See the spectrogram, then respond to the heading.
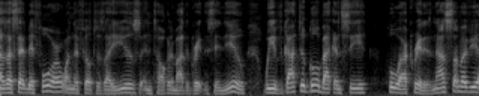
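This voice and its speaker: A man's voice: medium pitch, a little mellow. A man giving an emphatic, preacher-like motivational talk on faith as a podcast host. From Jamaica. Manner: emphatic, preacher-like, illustrates with simple analogies.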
